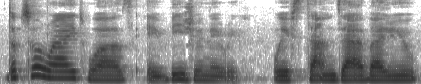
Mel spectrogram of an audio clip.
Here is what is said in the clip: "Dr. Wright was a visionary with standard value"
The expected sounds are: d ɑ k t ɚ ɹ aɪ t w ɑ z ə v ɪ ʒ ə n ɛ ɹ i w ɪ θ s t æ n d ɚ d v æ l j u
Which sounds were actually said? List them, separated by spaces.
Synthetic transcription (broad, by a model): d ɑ k t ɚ ɹ aɪ t w ɑ z ə v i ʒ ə n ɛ ɹ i w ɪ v s t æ n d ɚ v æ l j u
